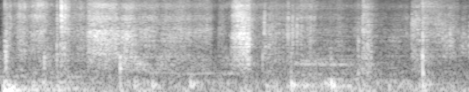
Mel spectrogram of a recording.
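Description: Sheets of drawing paper rustling and sliding as they are handled, with a sharper rustle about a second in.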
